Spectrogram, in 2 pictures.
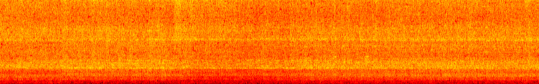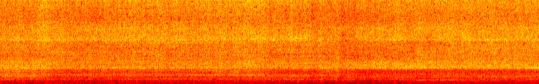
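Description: A band saw whines steadily as it cuts through a log.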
